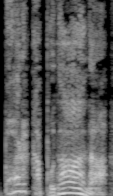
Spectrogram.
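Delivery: sudden high startled oath; shocked curse. Acted. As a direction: blurt it out in sheer shock. Shocked curse at hidden camera.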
